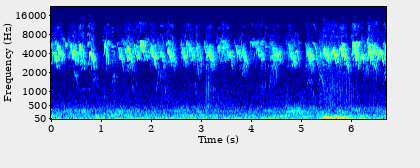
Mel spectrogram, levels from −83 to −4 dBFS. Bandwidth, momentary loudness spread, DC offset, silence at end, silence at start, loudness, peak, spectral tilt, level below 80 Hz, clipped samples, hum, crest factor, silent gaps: 16 kHz; 8 LU; under 0.1%; 0 s; 0 s; -35 LUFS; -16 dBFS; -0.5 dB/octave; -42 dBFS; under 0.1%; none; 20 dB; none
